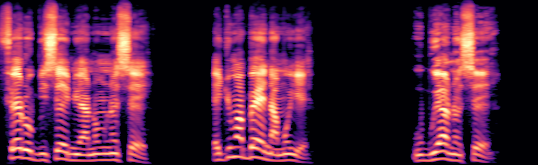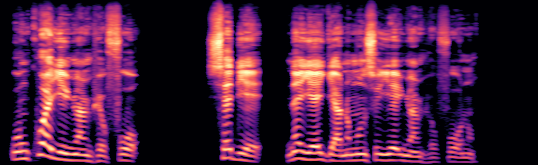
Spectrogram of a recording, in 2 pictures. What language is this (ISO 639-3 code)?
aka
